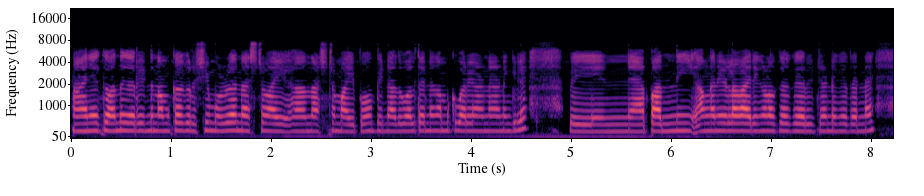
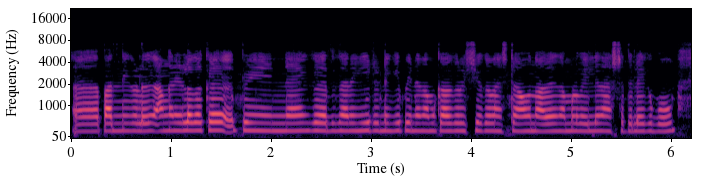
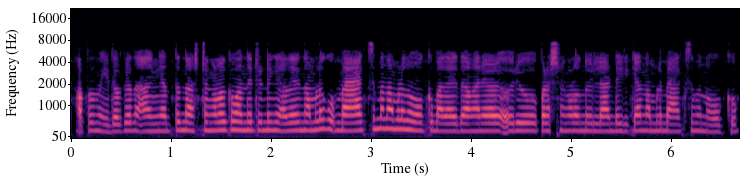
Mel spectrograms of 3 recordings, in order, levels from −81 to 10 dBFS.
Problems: none marked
